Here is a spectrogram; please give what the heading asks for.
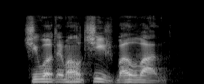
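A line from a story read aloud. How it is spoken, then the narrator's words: Angry growl. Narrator (Russian): прорычал Ярослав Андреевич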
